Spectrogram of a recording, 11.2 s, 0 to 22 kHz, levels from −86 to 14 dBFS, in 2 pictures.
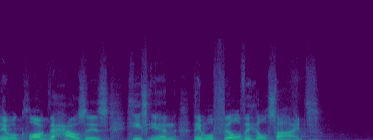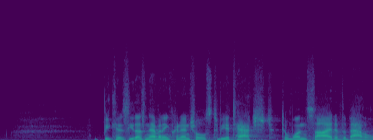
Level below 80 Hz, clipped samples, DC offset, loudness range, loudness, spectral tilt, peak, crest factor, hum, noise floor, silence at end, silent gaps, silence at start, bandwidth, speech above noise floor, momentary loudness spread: -68 dBFS; under 0.1%; under 0.1%; 10 LU; -33 LUFS; -6 dB/octave; -10 dBFS; 22 dB; 60 Hz at -65 dBFS; -74 dBFS; 0 s; none; 0 s; 13.5 kHz; 42 dB; 16 LU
